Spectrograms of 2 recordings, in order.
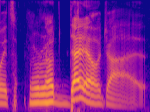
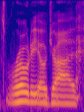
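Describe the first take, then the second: First: Rodeo is said in the fancier, posh way. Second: Rodeo is said in the plain everyday way. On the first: The street is in the upscale area. "when you get up to Rodeo" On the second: The street is near the airport. "by the other end, by the on the way to the airport"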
